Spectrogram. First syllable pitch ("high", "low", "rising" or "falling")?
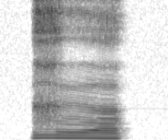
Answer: low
